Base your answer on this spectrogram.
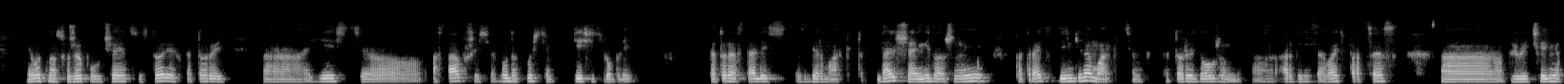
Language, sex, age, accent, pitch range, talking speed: Russian, male, 20-39, native, 130-145 Hz, 125 wpm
